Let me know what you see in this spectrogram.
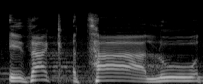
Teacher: ta's going to be long alif madda, lam's going to be long waw madda.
